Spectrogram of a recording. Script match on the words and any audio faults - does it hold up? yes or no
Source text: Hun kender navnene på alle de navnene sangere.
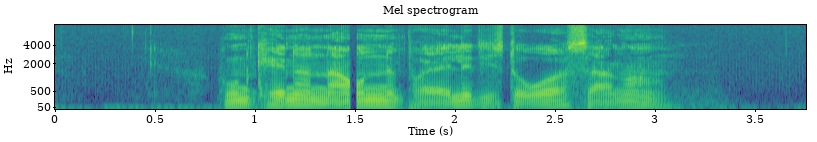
no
